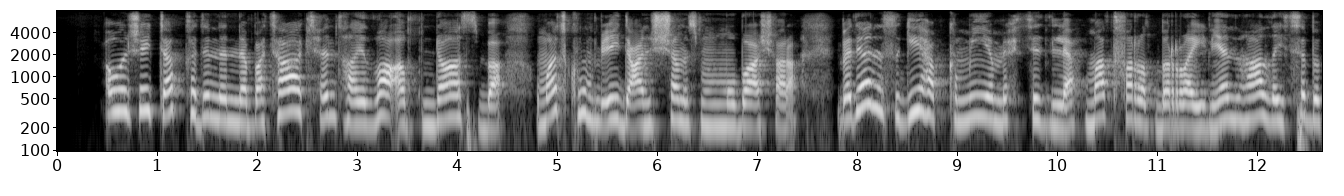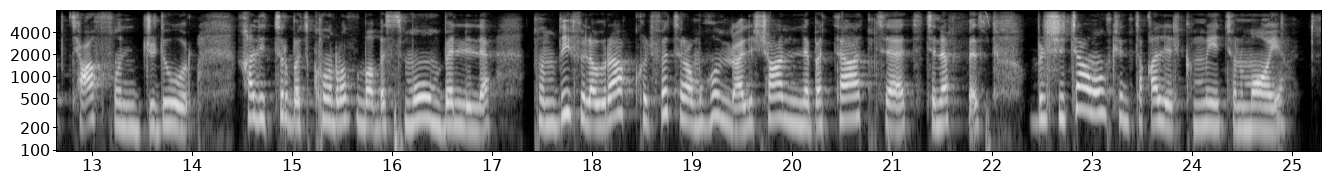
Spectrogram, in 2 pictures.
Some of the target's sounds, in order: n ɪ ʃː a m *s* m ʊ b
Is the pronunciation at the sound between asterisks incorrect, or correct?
correct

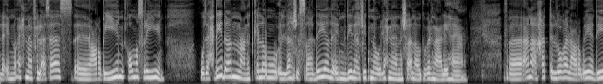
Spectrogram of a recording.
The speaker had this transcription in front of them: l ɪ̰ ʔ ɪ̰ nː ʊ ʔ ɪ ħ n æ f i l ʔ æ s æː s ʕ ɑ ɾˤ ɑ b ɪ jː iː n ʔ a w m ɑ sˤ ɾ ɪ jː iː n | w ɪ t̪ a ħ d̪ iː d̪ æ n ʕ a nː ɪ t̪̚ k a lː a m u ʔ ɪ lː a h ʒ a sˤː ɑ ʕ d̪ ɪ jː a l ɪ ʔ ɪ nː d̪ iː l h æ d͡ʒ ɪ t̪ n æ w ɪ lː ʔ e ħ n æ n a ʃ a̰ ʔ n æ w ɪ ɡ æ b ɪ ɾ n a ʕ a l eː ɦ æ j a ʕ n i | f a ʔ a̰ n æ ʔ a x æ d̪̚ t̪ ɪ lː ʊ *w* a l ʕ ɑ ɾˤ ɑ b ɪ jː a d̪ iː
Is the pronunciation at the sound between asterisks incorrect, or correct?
incorrect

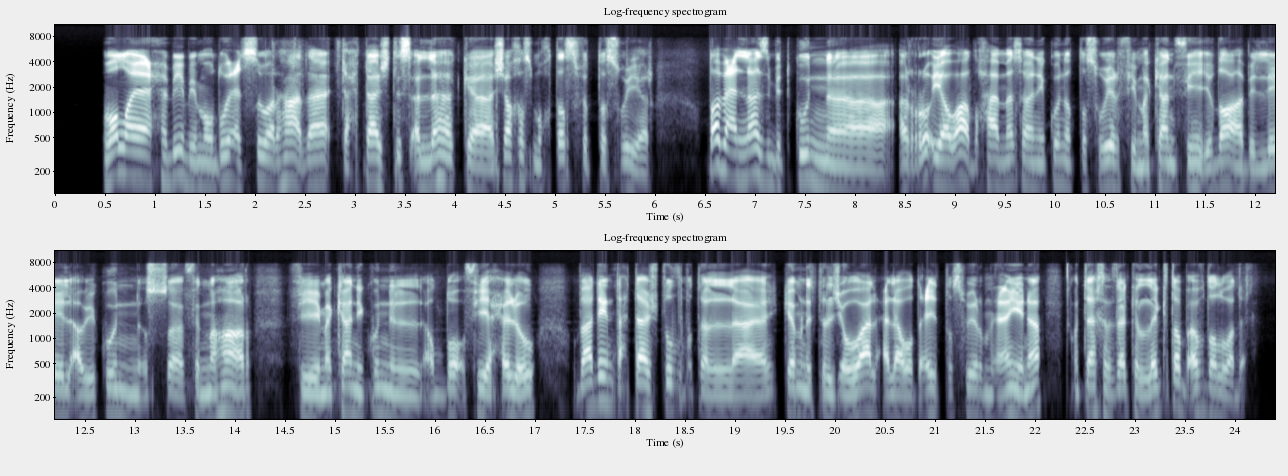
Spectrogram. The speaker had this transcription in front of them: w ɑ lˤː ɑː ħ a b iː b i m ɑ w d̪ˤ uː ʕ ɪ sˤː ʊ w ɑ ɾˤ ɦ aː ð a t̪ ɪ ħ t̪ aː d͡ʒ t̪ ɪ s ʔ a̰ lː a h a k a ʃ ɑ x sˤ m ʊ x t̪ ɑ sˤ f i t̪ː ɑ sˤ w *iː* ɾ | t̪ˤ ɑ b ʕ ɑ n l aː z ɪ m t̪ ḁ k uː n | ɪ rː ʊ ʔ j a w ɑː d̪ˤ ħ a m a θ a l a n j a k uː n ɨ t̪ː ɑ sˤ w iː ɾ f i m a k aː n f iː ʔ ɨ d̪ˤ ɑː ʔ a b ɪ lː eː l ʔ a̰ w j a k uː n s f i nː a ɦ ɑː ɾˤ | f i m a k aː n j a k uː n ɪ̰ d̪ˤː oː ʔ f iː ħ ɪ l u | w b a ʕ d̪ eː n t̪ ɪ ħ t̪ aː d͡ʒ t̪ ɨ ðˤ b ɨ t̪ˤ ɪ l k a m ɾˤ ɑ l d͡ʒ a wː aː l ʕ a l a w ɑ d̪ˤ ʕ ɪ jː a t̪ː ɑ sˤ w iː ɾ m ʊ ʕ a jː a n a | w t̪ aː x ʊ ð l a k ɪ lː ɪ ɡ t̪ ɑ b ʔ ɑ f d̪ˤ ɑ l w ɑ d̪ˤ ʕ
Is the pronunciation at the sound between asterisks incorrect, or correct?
correct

